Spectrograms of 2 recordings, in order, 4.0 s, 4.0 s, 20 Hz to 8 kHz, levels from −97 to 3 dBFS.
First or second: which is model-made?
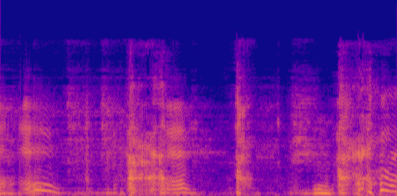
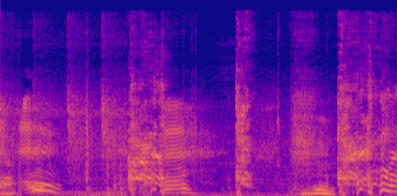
first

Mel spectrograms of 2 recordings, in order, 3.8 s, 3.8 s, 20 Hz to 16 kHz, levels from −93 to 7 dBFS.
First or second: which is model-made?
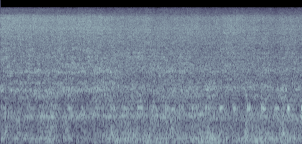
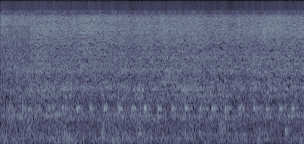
second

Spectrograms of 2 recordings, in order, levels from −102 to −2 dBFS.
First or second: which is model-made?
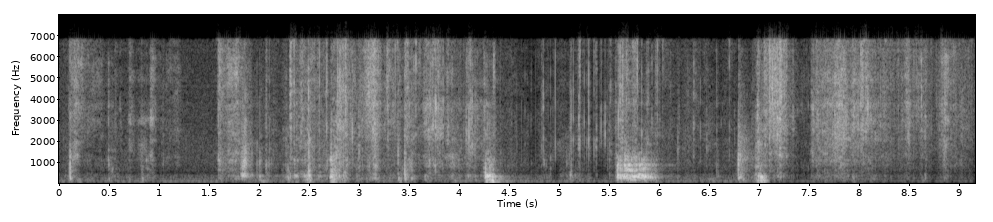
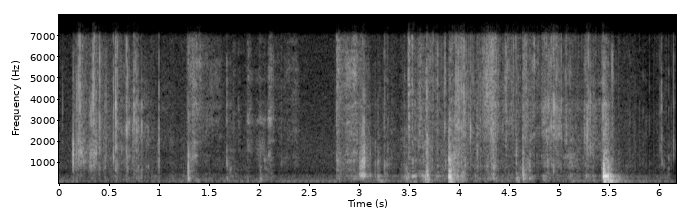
first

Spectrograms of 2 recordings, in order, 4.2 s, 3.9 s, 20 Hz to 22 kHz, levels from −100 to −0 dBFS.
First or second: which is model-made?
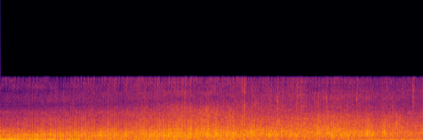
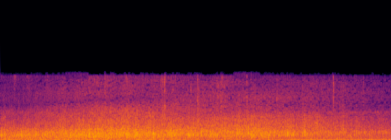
first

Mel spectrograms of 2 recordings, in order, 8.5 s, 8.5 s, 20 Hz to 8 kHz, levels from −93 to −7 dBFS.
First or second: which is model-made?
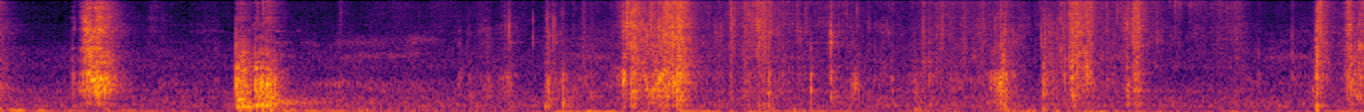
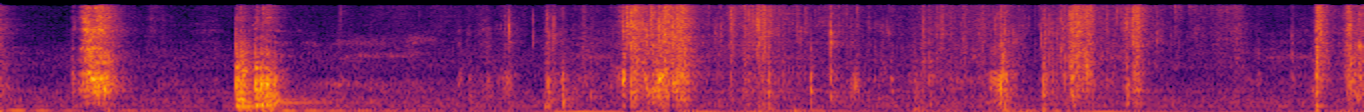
first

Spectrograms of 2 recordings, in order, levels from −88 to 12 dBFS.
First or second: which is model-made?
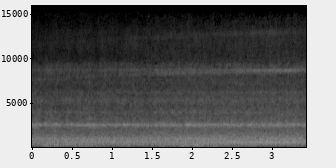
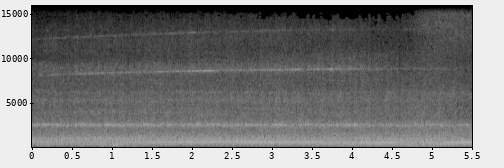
first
